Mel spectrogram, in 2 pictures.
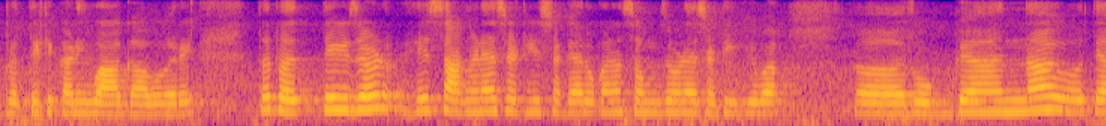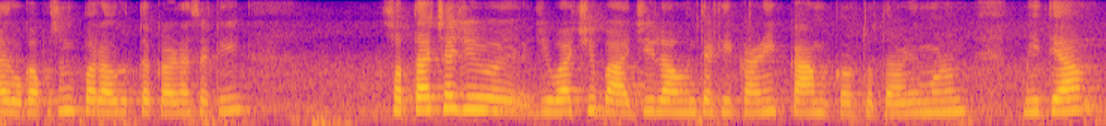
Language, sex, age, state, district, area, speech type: Marathi, female, 45-60, Maharashtra, Ratnagiri, rural, spontaneous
